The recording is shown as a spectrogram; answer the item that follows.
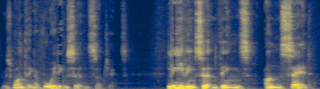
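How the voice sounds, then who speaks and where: A man with a husky voice reading his own first-person uncanny story as a scripted narration. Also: medium pitch, very animated, moderate pace, darkish tone.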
